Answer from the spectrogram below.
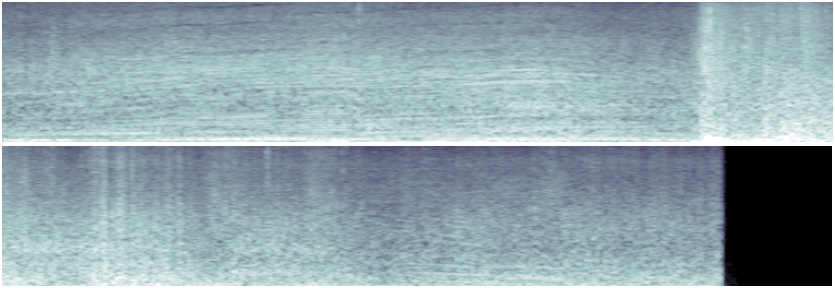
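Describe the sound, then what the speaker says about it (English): Race car in an IMSA racing video game spinning its wheels, a sudden loud burst of engine roar and tyre noise rising over steady engine drone, then easing back to a continuous hum. "he just spun his wheels"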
